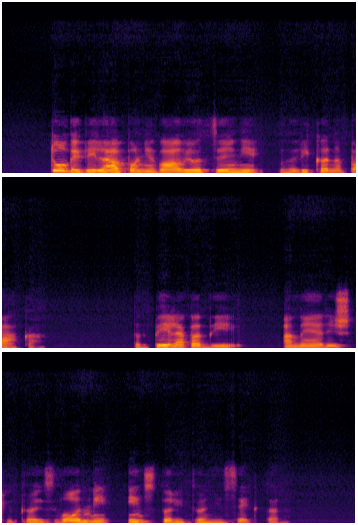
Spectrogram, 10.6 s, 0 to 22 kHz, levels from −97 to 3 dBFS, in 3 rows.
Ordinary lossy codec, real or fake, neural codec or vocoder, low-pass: none; fake; autoencoder, 48 kHz, 32 numbers a frame, DAC-VAE, trained on Japanese speech; 19.8 kHz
